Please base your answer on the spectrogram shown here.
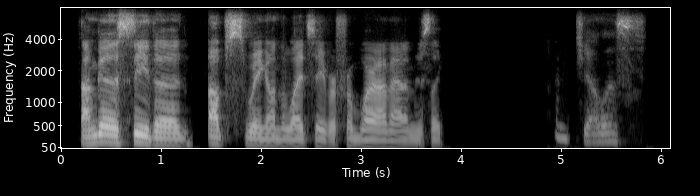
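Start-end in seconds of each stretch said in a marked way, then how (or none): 5.0-5.8 very quiet, hushed mutter under breath. Playing a character watching another's lightsaber: muttered under the breath. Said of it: "It's just under my breath".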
